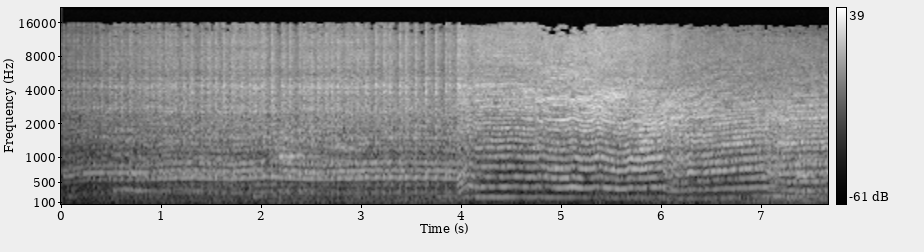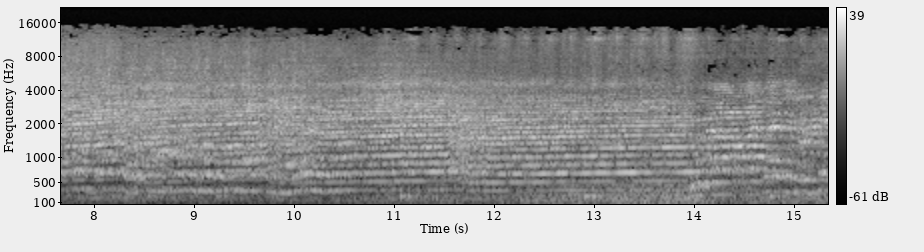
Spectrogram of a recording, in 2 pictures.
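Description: Heavily tuned Honda Wave drag bike's small four-stroke single-cylinder engine revving hard and accelerating. Its pitch climbs and falls back several times as it shifts up through the gears.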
